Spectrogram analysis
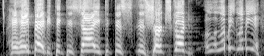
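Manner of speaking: high, loud Brooklyn rant; hammed-up Brooklyn guy, loud and high; Vinny movie scene. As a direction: belt it out like Vinny quizzing his girlfriend. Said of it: "It's Marissa Tomei".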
